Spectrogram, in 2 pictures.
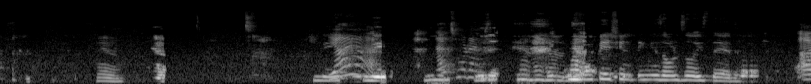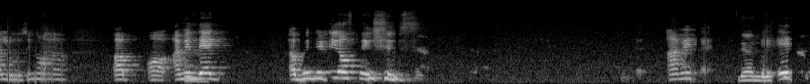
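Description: A far-end echo canceller likely left its loudspeaker pickup in place, causing an echo leak from 0.26 to 6.27 s. A copy of the speech returns about 495 ms late and louder than the original. Briefer, quieter leaks recur at 7.43 to 7.61 s (512 ms) and 12.86 to 13.93 s (535 ms, faint).

The canceller likely confused both talkers, producing speech suppressed in double talk. There is a dip of about 10 dB at 0.31 to 0.36 s, and the speech drops by as much as 25 dB across 4.09 to 8.01 s and again from 16.03 s to the end.

Processor overload crackle from missed deadlines on buffers of about 5 ms leaves dozens of silent gaps, heard as gritty crackle at 8.19 to 9.08 s and 15.02 to 15.82 s.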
